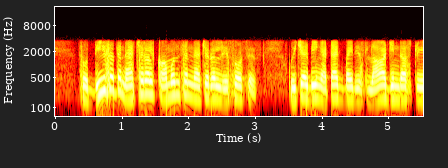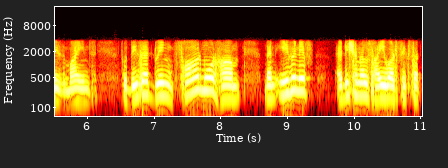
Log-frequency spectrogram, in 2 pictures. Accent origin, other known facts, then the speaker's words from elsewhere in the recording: Gujarat, India; the salt pans that I am coming from Gujarat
